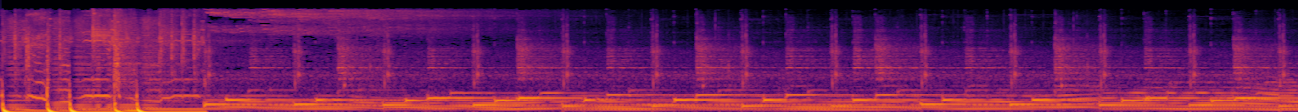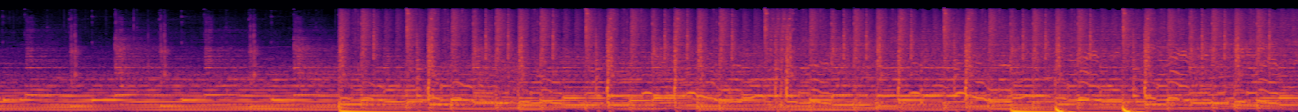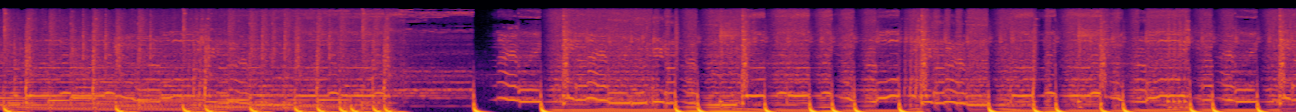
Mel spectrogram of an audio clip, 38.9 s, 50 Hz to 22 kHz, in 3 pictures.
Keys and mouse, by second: 1.5-2.6 drag, 5.2 middle click, 5.7 shift+d, 6.9-7.4 drag, 8.1 g, 8.4-9.0 drag, 9.1 middle drag, 13.1-15.8 drag, 17.2-19.5 drag, 18.3 0, 18.5 0, 20.9-22.7 drag, 24.2 click, 24.6-26.1 drag, 27.1-29.9 drag, 31.4 ctrl+s, 31.9-32.2 drag, 32.7 drag, 35.0 shift+d, 36.1 click, 36.4 click, 36.7 g, 37.0 click, 37.2-37.8 drag, 37.9 g, 38.1 z, 38.3 click.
